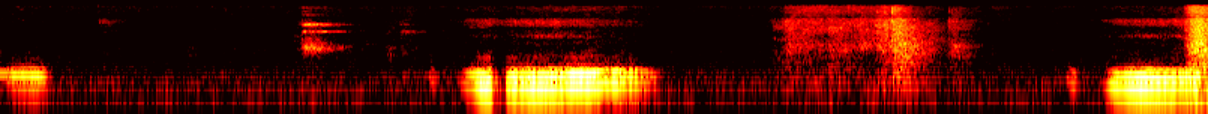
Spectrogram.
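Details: Sleeping pet snoring like a person: quiet, low rhythmic snores with soft breathy noise between them.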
